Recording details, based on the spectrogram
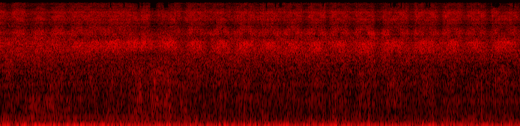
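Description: A steady, airy hiss of blown air clears leftover sand dust from a freshly engraved stone headstone. The sound is continuous and fairly close and holds at an even level for the whole stretch, with no talking.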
